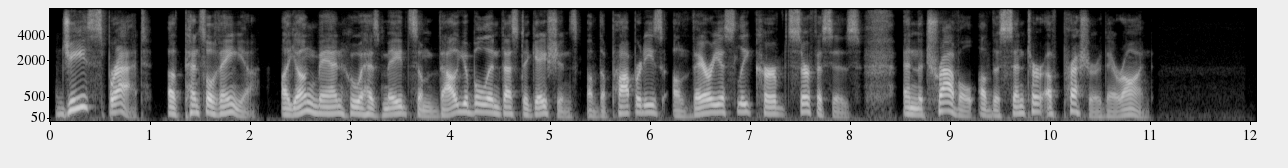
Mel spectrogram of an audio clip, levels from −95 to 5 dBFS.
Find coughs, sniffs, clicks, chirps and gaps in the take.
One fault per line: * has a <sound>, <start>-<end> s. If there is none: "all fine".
all fine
